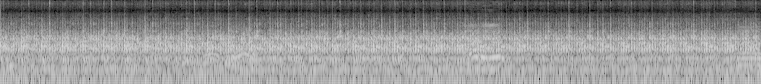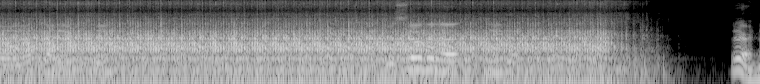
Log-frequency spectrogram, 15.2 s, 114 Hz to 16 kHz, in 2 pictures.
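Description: A 1989 Ford F-350 pickup, mid power-steering-pump replacement, idles loud and close with a steady knocking rumble that holds for about fourteen seconds before the engine cuts off abruptly, leaving near silence.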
